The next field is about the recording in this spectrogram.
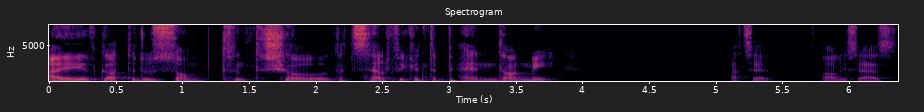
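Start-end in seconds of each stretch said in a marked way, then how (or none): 0.0-3.8 loud, exaggerated put-on Swedish accent, leaning harder. Trying to sound a bit more Swedish for everyone: Swedish accent. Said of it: "try to be a bit more Swedish".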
